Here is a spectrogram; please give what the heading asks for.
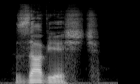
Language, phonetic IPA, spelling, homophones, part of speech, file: Polish, [ˈzavʲjɛ̇ɕt͡ɕ], zawieść, zawieźć, verb, Pl-zawieść.ogg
